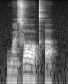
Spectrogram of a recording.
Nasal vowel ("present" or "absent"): present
